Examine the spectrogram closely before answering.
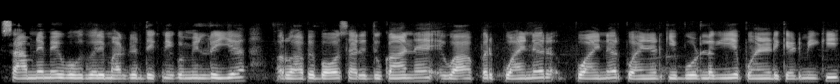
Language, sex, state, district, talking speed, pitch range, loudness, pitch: Hindi, male, Delhi, New Delhi, 200 wpm, 140-150 Hz, -15 LUFS, 145 Hz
